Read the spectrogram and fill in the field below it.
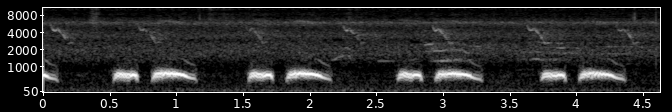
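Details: Spotted dove decoy bird in a run of paired coos, a quick short note then a fuller arched coo. The pairs recur roughly every second, with faint high chirps behind.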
